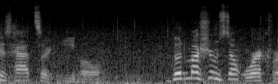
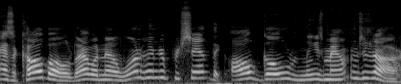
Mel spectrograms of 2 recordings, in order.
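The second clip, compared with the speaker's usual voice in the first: put-on pitched-up cowboy accent that drifts off; 7 semitones higher, 3 dB louder than usual. Playing a kobold claiming the mountain gold, in an attempted cowboy accent. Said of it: "I don't know what accent this is anymore. I was gonna do cowboy".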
